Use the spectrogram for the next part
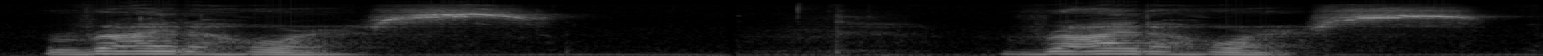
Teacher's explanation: it's a very fast d where you just flutter your tongue and touch the top of your mouth as lightly as possible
